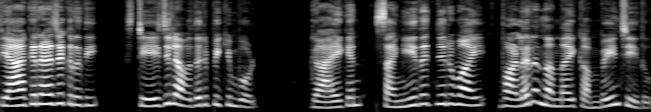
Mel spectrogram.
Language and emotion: Malayalam, happy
